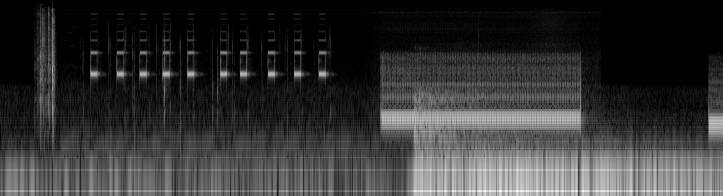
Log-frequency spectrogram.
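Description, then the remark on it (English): A click, then about eleven quick keypad beeps as a phone number is dialed, followed by a long, steady ringing tone over a low background rumble. A brief tone returns at the end. “I guess there's no other option then. Hand me the phone.”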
